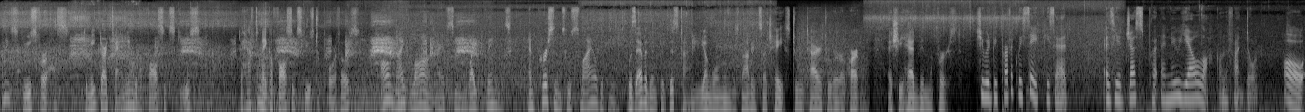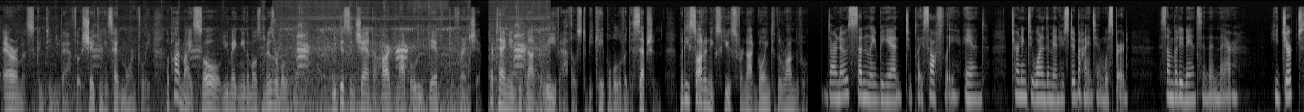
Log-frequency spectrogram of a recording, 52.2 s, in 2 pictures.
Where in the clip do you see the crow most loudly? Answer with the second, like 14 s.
8 s.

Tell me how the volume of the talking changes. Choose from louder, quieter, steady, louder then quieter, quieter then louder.
steady.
